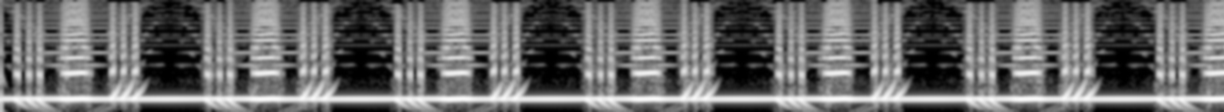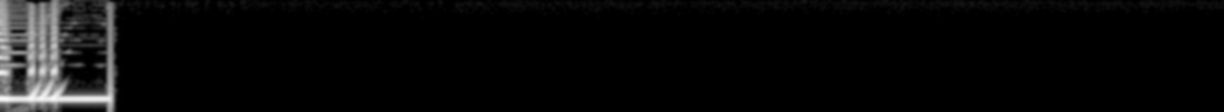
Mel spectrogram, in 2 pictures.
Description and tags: I mixed a sound looking like the sound navigation of a submarine.
I used severals and differents effects like the phaser on a sinusoïdal sound.
I changed the frequency and the rythm which is slowly in order to make this sound.
field-recording, mixed, navigation, sound, submarine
